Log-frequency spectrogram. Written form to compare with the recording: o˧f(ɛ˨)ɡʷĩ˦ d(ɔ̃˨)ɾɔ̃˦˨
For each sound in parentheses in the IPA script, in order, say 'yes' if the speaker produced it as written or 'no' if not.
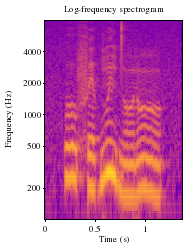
yes, yes

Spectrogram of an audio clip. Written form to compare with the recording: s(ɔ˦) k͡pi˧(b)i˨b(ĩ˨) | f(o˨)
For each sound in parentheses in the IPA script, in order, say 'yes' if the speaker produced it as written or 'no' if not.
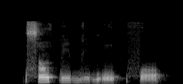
no, yes, yes, yes

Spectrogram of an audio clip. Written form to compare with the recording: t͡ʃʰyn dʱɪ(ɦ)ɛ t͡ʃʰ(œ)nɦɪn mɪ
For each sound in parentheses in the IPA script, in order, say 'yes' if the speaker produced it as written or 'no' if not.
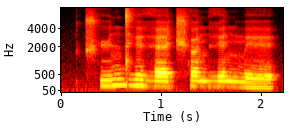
yes, yes

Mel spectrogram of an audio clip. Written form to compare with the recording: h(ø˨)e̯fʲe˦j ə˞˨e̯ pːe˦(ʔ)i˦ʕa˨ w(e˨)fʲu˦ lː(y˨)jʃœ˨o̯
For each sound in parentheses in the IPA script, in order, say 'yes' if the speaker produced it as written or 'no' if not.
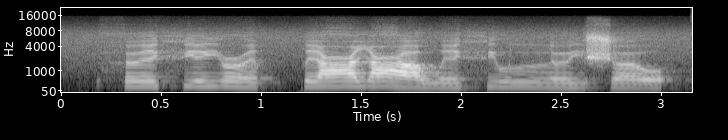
no, no, yes, no

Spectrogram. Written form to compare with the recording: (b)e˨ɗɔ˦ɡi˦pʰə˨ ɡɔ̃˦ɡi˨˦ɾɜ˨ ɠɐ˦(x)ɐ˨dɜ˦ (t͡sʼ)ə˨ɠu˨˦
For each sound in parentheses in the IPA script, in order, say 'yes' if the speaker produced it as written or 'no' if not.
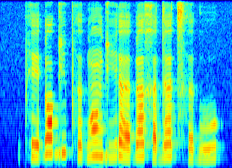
no, yes, no

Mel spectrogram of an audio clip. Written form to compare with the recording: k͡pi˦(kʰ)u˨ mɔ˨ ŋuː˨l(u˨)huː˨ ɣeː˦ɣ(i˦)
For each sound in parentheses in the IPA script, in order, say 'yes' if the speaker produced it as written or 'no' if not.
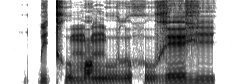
yes, no, yes

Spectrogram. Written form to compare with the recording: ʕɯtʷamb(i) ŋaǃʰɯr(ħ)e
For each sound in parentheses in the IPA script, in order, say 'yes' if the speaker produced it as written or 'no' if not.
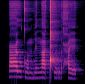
no, yes

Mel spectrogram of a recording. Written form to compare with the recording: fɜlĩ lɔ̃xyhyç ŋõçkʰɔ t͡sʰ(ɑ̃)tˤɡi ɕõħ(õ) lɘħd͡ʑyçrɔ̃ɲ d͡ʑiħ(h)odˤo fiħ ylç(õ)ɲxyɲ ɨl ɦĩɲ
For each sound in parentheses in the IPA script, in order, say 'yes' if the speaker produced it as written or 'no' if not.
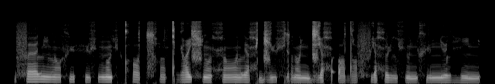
no, no, no, yes

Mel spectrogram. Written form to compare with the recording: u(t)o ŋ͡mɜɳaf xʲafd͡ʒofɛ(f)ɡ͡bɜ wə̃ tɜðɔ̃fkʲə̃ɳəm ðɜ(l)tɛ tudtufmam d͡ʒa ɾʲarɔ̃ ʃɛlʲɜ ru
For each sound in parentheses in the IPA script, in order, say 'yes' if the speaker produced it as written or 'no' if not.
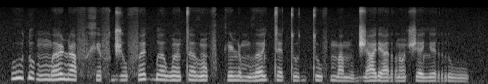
no, no, no

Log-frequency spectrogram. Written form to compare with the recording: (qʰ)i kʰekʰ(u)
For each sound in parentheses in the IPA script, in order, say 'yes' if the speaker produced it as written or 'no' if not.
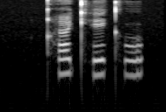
yes, yes

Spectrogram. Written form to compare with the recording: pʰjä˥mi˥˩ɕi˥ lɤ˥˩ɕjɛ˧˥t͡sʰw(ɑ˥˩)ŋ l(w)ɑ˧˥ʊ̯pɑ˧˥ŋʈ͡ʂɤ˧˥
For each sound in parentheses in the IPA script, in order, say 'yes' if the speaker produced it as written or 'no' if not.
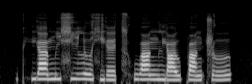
no, no

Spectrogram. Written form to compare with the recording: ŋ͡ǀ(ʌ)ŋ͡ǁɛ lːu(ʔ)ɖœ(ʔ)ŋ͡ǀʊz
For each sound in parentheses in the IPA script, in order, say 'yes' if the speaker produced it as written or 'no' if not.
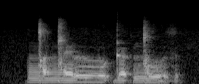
yes, yes, yes

